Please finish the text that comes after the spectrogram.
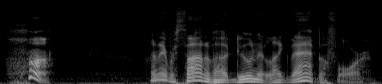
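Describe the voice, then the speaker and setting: A man's voice: medium pitch, sing-song, a little slow, creaky, no room sound, full character voice. A man voicing a rugged, polite and wry frontier gunslinger with a folksy, drawling manner in an audio story. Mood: amused, easygoing. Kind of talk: scripted audio fiction storytelling.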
